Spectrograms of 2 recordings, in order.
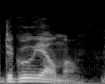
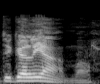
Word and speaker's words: DiGuglielmo: It's Dave DiGuglielmo. It's Italian. He's a Pisan. – You have to say it like that, DiGuglielmo.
